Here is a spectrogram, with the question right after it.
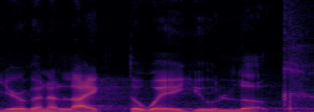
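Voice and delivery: deep announcer voice. Preaching, recalling an old commercial's closing line, in a deep Men's Wearhouse ad voice. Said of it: "that guy with the deep voice".

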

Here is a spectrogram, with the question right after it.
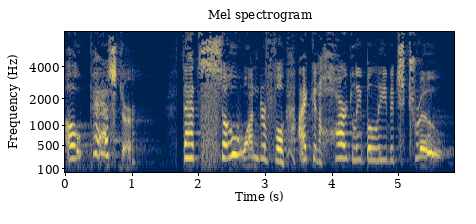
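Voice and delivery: mock-tearful, happy voice, acted. Pastor acting out a listener's reply to his good news, imitating a tearful happy reply. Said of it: "even as the tears run down your cheeks".

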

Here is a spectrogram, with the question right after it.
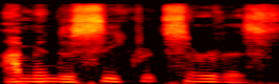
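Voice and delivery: barely audible, very soft, hushed whisper. Joke teller voices a man answering a preacher, retelling a whisper. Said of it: "he whispered back to the preacher".

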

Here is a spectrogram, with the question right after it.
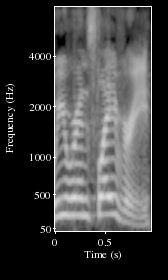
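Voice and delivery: very high cartoon character voice, jumping up in pitch. Quoting a VeggieTales pea who interrupts about Egypt: VeggieTales pea impression. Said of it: "You didn't know I had the impressions".

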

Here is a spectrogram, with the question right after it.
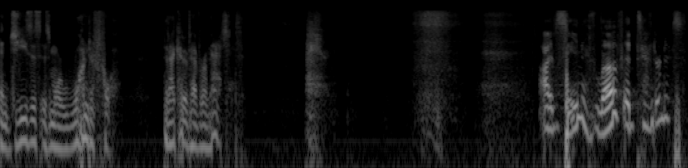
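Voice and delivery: voice welling up, overcome with emotion. Sharing a personal reflection after years of experience, getting emotional. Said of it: "I knew I was gonna get emotional".

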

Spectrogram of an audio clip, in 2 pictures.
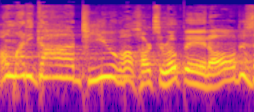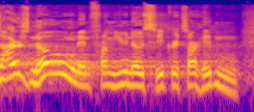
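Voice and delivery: high, cheerful, joyful radio DJ voice. Imitating the priest praying the Collect: imitating a joyful disc jockey voice. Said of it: "with that disc jockey voice".

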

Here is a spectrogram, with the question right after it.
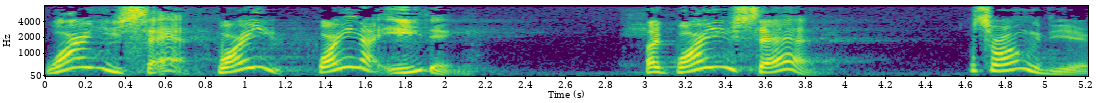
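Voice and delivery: sing-song probing tone. Retelling how a man questions Hannah, acting out his tone with her. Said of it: "It's that kind of tone".

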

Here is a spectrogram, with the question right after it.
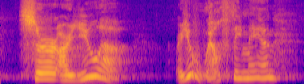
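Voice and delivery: put-on awed, breathless voice. Retelling the appraiser turning to the older man; imitating breathless amazement. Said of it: "almost losing his breath, he sort of says".

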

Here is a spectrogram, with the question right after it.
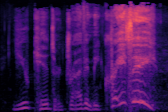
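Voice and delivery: close, hushed, secretive half-whisper. Retelling how the wife calms a child: imitating a half-whisper. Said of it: "she'll whisper in their ear".

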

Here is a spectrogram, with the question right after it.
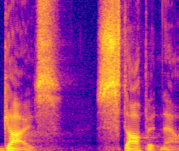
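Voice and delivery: very slow put-on dad voice. Imagining writing the letter himself, telling them to stop, best dad voice. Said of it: "in my best dad voice possible".

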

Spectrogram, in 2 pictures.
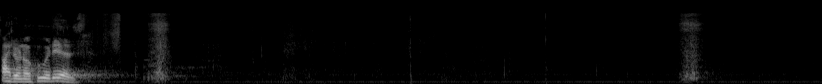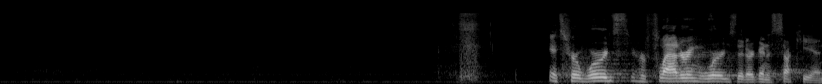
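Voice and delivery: speaking through tears, tearful voice. Speaking to whoever needs to hear this, crying while speaking. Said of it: "I think I'm crying here".

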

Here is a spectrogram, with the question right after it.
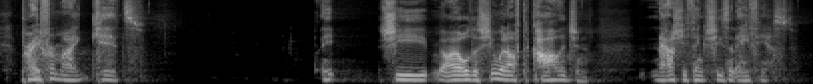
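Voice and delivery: very quiet, hushed, confiding whisper. Retelling a woman's request to a pastor after the service: imitating a woman whispering. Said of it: "and then began to whisper".

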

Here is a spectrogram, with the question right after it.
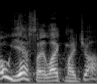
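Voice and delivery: plain

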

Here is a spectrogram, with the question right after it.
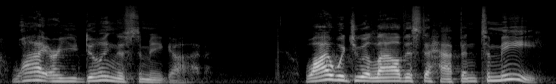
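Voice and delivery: mock-accusatory tone. Acting out how people question God, mock-accusatory tone. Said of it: "with an accusatory tone".

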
